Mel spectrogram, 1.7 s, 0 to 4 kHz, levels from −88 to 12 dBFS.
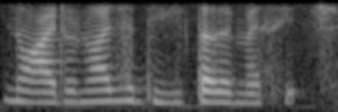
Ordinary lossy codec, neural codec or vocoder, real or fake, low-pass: none; none; real; 3.6 kHz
